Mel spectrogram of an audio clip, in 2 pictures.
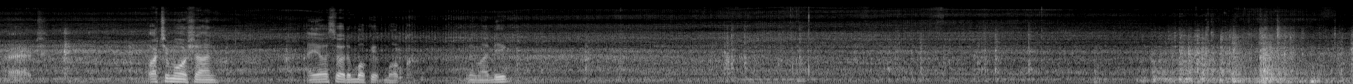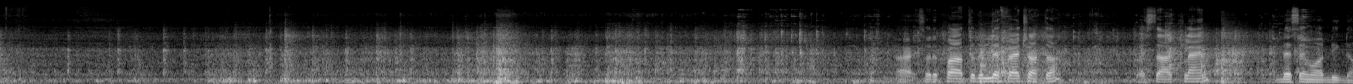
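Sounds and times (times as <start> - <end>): backhoe engine running: 0.0 - 27.0
bucket scraping and clanking: 11.4 - 14.6, 15.6 - 26.8.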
